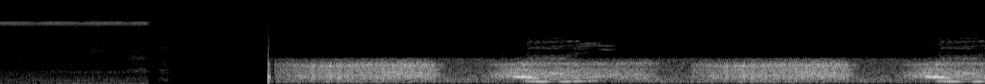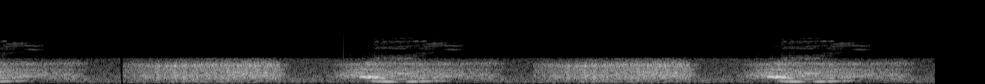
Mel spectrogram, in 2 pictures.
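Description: Breathing at about 15 a minute, with several high musical tones together on each out-breath: polyphonic wheeze.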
